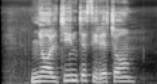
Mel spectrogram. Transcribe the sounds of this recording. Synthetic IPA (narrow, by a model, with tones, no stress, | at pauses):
ɲɔ˨lt͡ʃi˦nt͡ʃe˦si˨ɾɛ˦t͡ʃɔ˦n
